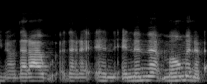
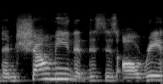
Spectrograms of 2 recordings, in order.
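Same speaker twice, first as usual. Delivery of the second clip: ordinary talk, nothing marked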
